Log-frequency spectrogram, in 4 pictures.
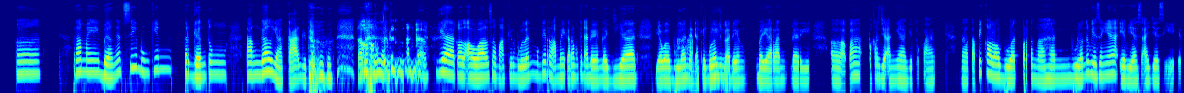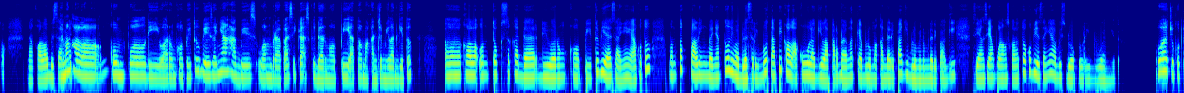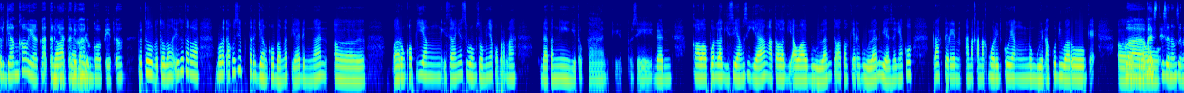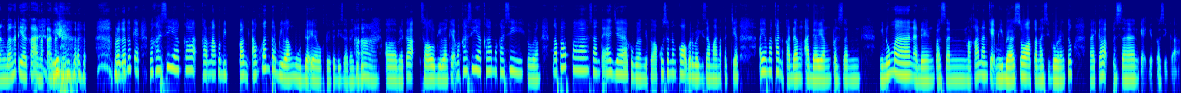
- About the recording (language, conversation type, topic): Indonesian, podcast, Menurutmu, mengapa orang suka berkumpul di warung kopi atau lapak?
- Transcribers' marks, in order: laughing while speaking: "gitu. Karena"; laughing while speaking: "Oh, tergantung tanggal?"; other background noise; "sebelum-sebelumnya" said as "semum-semumnya"; laughing while speaking: "pasti"; laughing while speaking: "Iya"; chuckle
